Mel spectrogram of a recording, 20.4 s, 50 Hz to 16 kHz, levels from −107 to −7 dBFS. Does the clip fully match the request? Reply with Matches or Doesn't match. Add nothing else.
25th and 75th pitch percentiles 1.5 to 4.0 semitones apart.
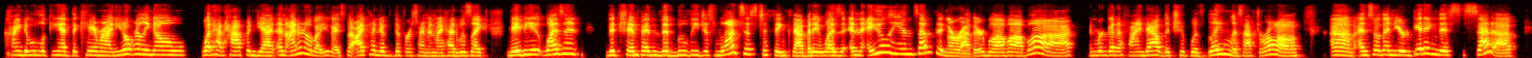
Matches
